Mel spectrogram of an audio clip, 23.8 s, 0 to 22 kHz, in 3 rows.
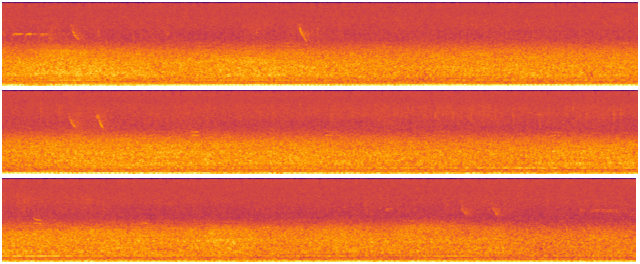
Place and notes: Lithuania, Atkociskes, a plane and soundscape
small plane entering autumnal soundscape
24 October, 14:15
